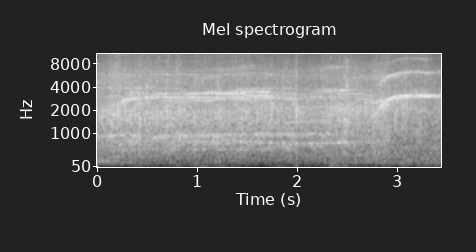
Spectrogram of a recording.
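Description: Loud, warm applause from a crowd at a Bonga University graduation ceremony, dense continuous clapping that holds steady throughout with some cheering mixed in.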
